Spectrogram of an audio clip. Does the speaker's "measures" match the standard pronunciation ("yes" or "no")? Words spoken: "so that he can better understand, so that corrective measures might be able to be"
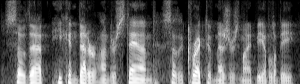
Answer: yes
